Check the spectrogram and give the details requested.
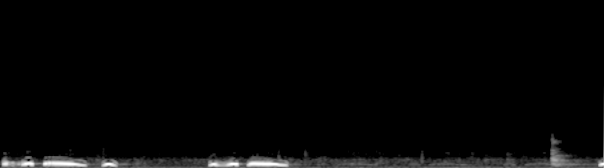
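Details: Spotted dove cooing for decoy training, two and a half phrases of double hoot plus long coo early on, then a quiet stretch with a faint click before a final note begins.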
